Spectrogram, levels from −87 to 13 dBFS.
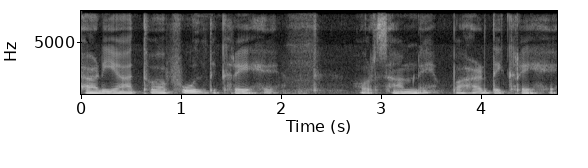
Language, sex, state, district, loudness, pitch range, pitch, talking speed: Hindi, male, Himachal Pradesh, Shimla, -16 LUFS, 120-150 Hz, 140 Hz, 140 wpm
